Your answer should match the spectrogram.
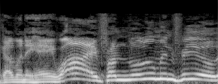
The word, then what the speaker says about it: Lumen: Someone says you can say it like Seinfeld said, Newman. So Lumen. Lumen.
